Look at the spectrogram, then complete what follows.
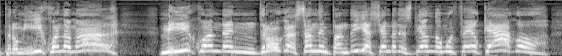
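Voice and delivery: high, loud parental complaint; desperate parent. Acted. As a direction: cry out in exasperated desperation. Acted parent complaining about wayward son.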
